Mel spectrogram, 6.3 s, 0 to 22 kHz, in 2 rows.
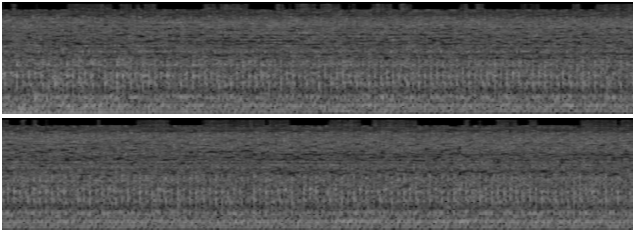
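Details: Peugeot 307 with EW10J4 (RFN) engine at idle: a fairly regular knock, roughly four per second, taps through the engine hum from inside the engine.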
